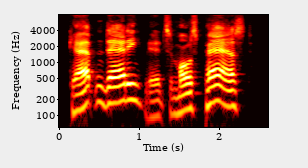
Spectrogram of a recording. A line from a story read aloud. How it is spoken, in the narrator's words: The waves of tantrums rolled over you, one by one, your yells growing less and less, and by you called out tween squalls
